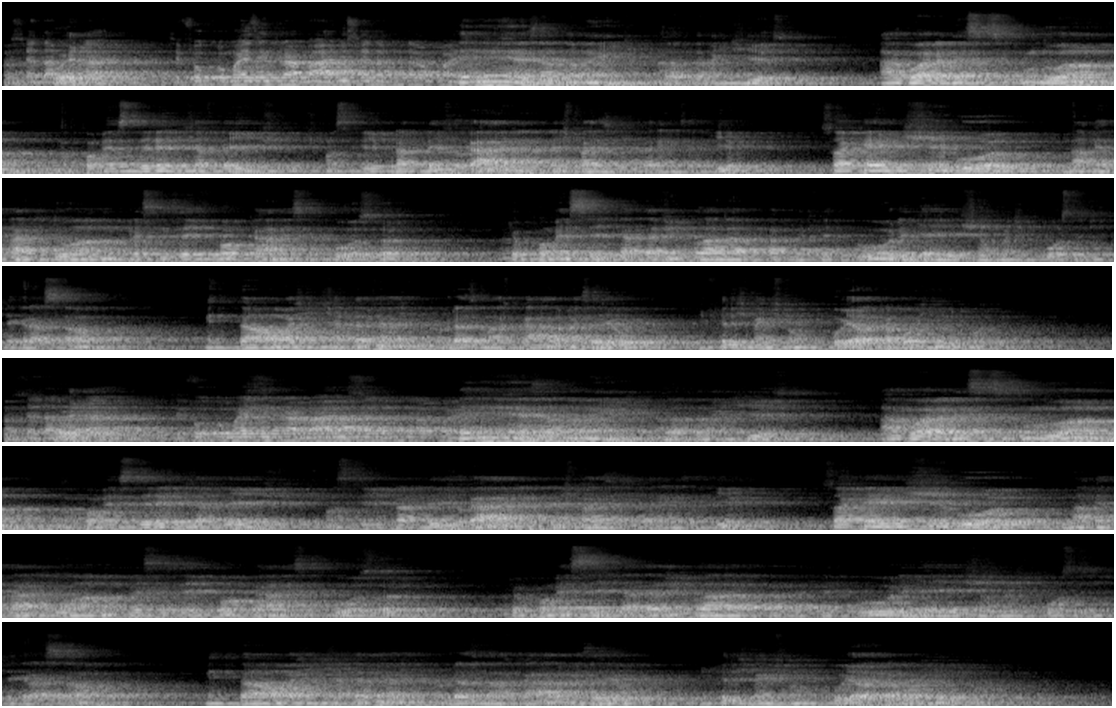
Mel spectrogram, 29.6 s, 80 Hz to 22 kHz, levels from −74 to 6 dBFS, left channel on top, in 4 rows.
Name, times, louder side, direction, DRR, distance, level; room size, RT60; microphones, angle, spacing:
voice 1, 0.2-0.7 1.2-3.6 4.4-4.5 18.1-18.4, left 1 dB, 70° left, -2 dB, 1.9 m, -22 dB
voice 2, 3.0-5.2 5.8-7.5 7.7-9.2 9.6-12.3 12.9-14.1 14.5-17.5 18.2-22.9 23.6-26.5 26.9-28.9, left 1 dB, 40° left, -4 dB, 1.0 m, -20 dB
17.5 x 7.9 x 2.7 m, 2.6 s
head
